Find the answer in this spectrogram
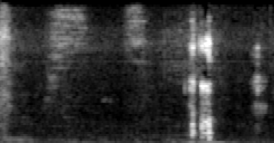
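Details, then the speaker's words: A kitten in a quiet room makes one quick, sharp, squeaky hiccup split into two close bursts, while a person remarks on its tiny hiccups; hiccups in a kitten. "We got tiny hiccups, don't we? Little hiccups. Little hiccups."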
